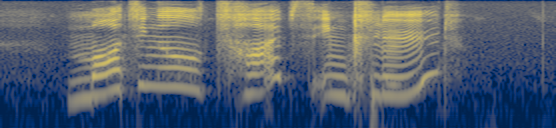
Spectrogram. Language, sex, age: English, female, 18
